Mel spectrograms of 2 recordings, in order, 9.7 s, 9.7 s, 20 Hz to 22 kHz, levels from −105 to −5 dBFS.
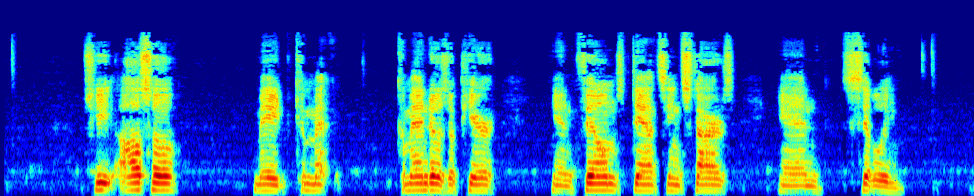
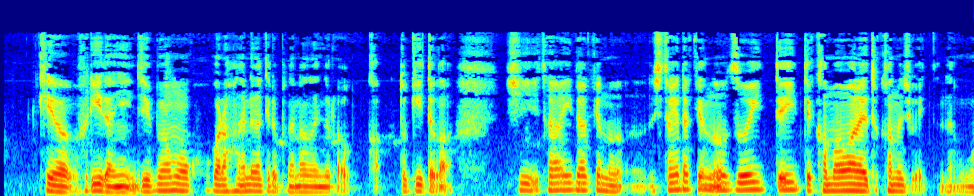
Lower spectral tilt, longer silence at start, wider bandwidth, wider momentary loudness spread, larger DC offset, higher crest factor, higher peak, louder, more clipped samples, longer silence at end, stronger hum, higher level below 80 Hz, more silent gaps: second, -4 dB/octave vs -6 dB/octave; first, 0.85 s vs 0.4 s; about the same, 11 kHz vs 11.5 kHz; first, 19 LU vs 13 LU; neither; about the same, 20 dB vs 18 dB; first, -2 dBFS vs -6 dBFS; first, -21 LUFS vs -24 LUFS; neither; first, 0.75 s vs 0 s; neither; second, -70 dBFS vs -56 dBFS; neither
